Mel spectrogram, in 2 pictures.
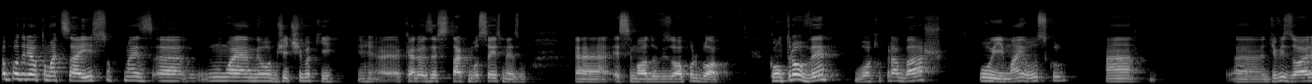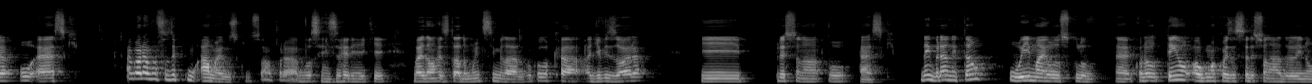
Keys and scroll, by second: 0.7 l, 2.0 h, 3.8 ctrl+v, 7.8 j, 9.5 shift+j, 11.0 shift+\, 12.6 Escape, 13.1 l, 14.1 ctrl+l, 14.2 ctrl+v, 14.4 ctrl+j, 15.0 ctrl+j, 15.7 shift+j, 16.2 shift+a, 18.8 shift+\, 19.9 shift+\, 21.2 Escape.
